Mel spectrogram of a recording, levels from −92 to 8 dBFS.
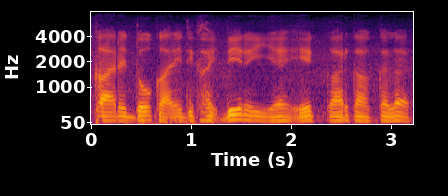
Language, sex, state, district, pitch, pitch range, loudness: Hindi, male, Haryana, Charkhi Dadri, 110 Hz, 105-115 Hz, -16 LUFS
